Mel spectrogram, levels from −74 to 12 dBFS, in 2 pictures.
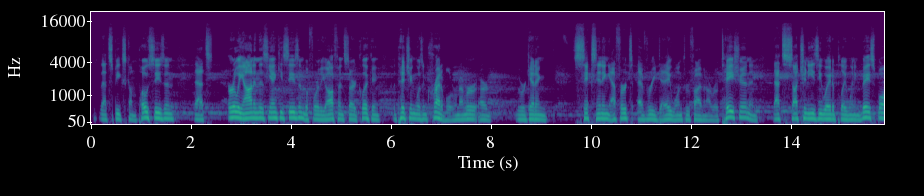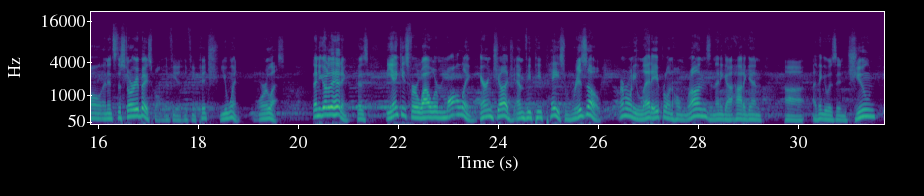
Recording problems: echo of what is said; faint; throughout; 500 ms later, 20 dB below the speech

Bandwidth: 15 kHz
